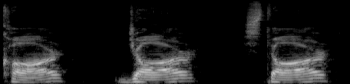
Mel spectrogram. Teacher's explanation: it is a low back unrounded tense, or low back tense unrounded vowel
